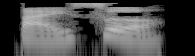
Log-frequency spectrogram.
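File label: "白色", Mandarin Chinese; chinese-flashcards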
